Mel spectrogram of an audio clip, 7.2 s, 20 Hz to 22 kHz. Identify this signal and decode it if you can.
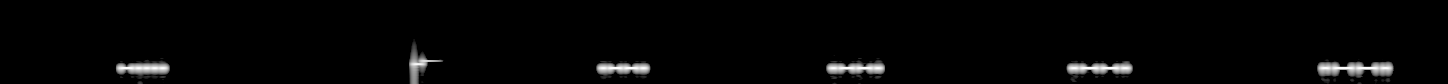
Morse code, heard as a keyed tone, about 52 wpm, spaced as for 9 wpm, 700 Hz. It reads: 6 PPPP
